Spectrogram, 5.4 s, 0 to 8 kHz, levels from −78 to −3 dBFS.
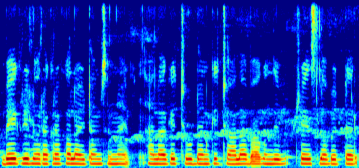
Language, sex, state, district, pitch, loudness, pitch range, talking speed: Telugu, female, Andhra Pradesh, Sri Satya Sai, 225 Hz, -15 LUFS, 220-230 Hz, 135 wpm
